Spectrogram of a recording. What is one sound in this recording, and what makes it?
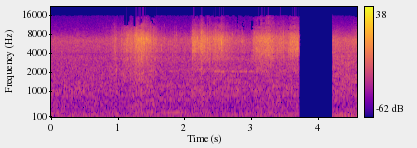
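Leaves rustle close by in short bursts.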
